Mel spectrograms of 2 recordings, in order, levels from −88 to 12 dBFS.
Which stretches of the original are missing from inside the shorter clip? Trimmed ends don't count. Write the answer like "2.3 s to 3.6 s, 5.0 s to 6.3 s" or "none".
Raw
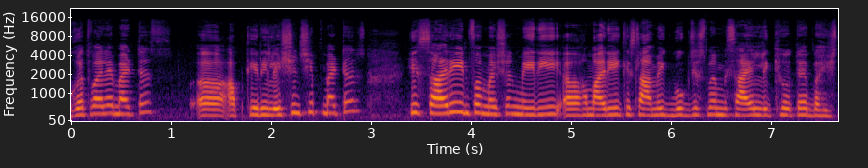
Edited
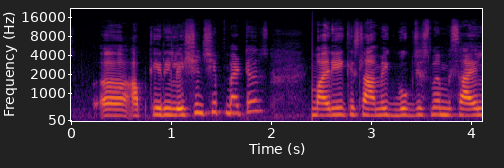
3.3 s to 5.1 s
